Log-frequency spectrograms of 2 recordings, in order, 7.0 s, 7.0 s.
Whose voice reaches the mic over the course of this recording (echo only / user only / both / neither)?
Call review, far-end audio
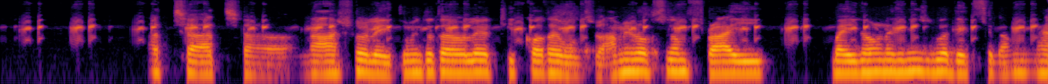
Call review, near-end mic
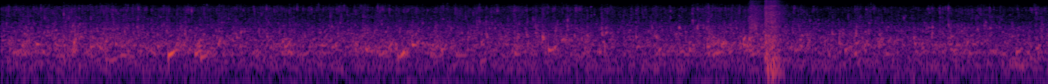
neither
